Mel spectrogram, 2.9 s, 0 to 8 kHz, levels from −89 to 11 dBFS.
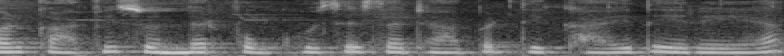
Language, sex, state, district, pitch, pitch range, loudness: Hindi, female, Chhattisgarh, Rajnandgaon, 230 Hz, 220-240 Hz, -18 LUFS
